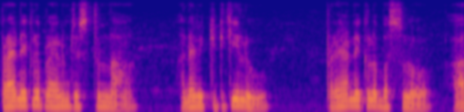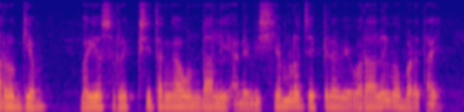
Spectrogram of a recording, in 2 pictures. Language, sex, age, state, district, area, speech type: Telugu, male, 18-30, Telangana, Sangareddy, urban, spontaneous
